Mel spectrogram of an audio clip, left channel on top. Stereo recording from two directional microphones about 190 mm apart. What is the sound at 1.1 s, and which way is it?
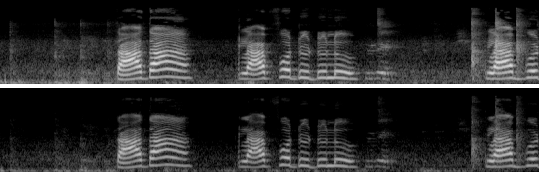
A child's voice, 15° right (ahead or behind).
